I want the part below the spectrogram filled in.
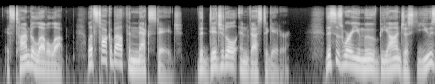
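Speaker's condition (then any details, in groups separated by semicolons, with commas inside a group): No condition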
